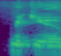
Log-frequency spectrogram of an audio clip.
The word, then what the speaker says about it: Mrityu: Mrityu, Mara.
